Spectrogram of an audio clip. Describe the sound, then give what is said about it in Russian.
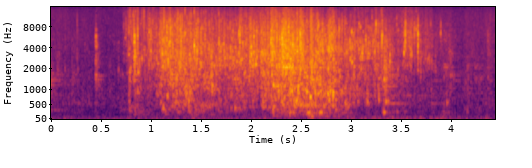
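Splashing and sloshing water as a carp is released into a bathtub of water standing in a yard; the splashing swells after the first second, peaks near the middle and then gradually trails off. “Олег выпускает карпа в ванну с водой.”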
